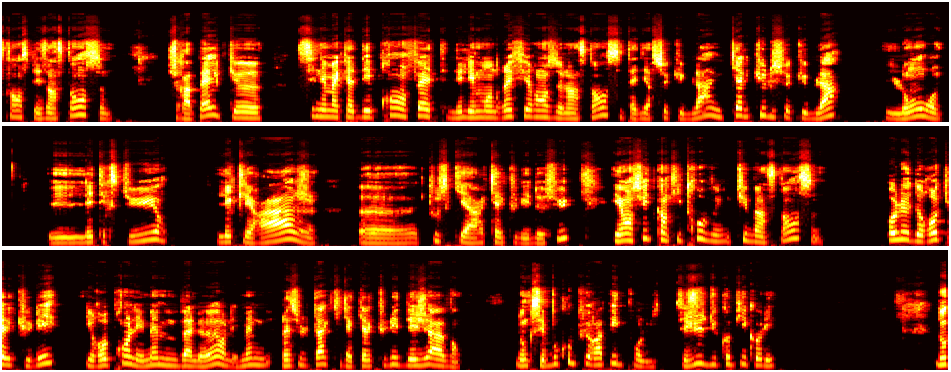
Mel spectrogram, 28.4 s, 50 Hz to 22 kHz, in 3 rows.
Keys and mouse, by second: 0.5 click, 3.9 click, 6.4 click, 16.1 click.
